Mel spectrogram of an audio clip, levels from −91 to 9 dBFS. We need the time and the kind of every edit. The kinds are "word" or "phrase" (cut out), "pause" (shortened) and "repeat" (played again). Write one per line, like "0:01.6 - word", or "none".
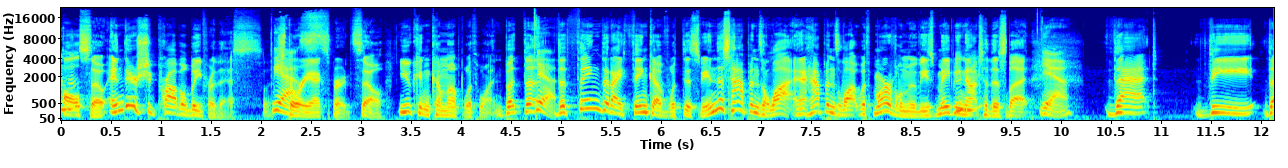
0:01.4 - phrase
0:03.3 - pause
0:06.4 - word
0:09.5 - word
